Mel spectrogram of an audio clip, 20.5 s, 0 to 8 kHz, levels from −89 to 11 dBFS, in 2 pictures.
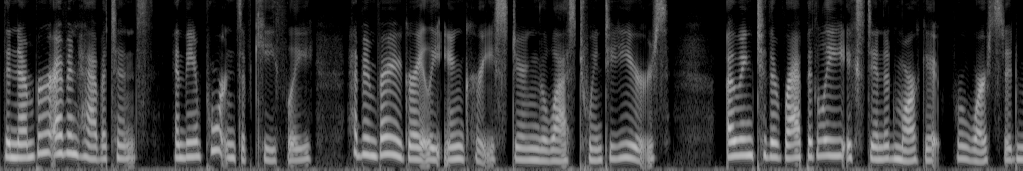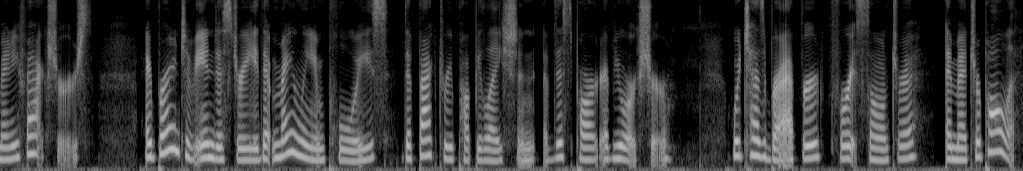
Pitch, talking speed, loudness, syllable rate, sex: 235 Hz, 150 wpm, -24 LUFS, 5.3 syllables/s, female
